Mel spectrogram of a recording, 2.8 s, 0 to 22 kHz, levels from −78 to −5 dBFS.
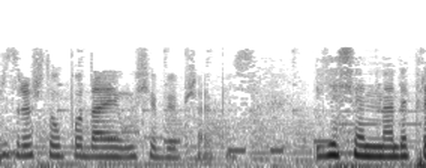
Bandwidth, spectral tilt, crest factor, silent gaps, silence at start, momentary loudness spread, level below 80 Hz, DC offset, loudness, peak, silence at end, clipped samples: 8 kHz; -5.5 dB/octave; 18 dB; none; 0 s; 16 LU; -40 dBFS; under 0.1%; -25 LUFS; -6 dBFS; 0 s; under 0.1%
